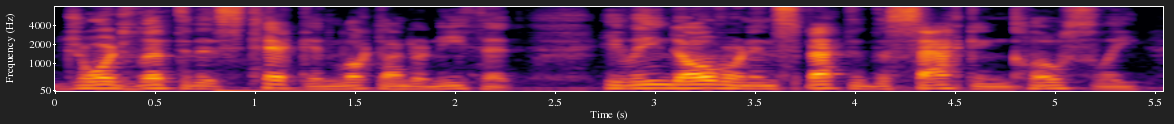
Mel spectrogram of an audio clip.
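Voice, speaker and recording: A man's voice: on the low side, normal speed. A man reading scripted literary narration as an audiobook narrator.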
